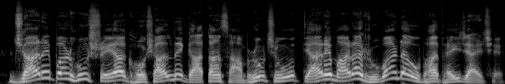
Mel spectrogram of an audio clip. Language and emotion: Gujarati, happy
